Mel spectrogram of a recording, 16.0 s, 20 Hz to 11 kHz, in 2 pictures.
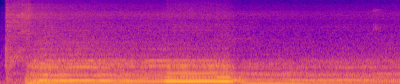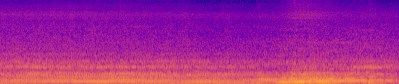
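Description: A 2024 BMW M4 Competition xDrive engine starts and revs nearby, then rumbles steadily as it pulls away, with another rev swelling near the end.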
